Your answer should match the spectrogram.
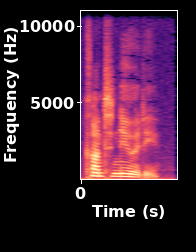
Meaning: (noun) 1. Lack of interruption or disconnection; the quality of being continuous in space or time 2. A characteristic property of a continuous function
- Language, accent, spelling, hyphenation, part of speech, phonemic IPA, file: English, US, continuity, con‧ti‧nu‧i‧ty, noun / adjective, /ˌkɑn.tɪˈn(j)u.ə.ti/, En-us-continuity.ogg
